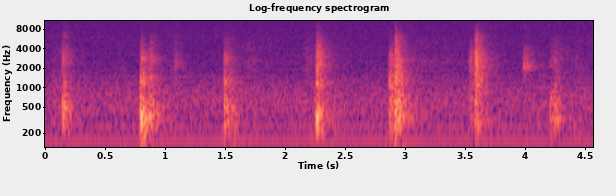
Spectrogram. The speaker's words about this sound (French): Il frappe à une porte. Entrez !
